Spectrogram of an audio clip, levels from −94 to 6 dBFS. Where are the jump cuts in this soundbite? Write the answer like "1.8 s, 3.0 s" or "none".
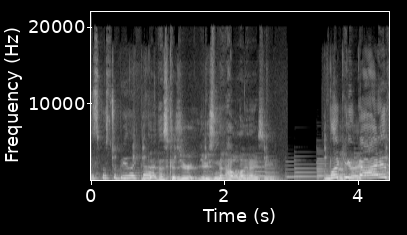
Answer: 3.0 s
